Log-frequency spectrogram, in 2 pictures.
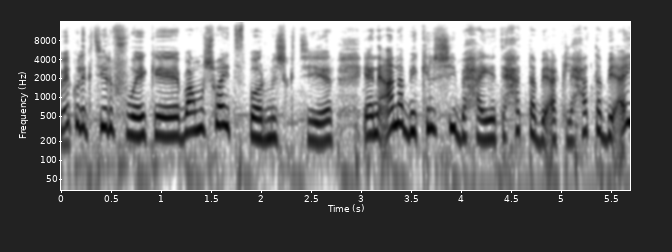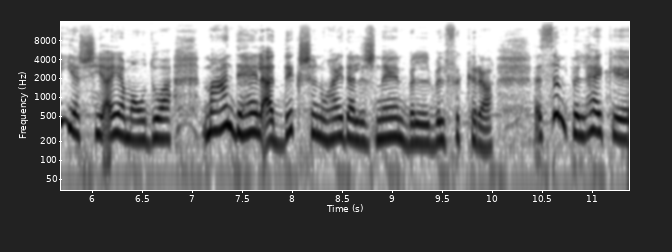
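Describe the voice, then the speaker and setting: A woman speaks at a moderate pace in a high voice with lively intonation, the sound dry with no echo. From Lebanon. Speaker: singer. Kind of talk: interview. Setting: hotel. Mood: lively, candid. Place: waterside. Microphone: handheld.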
